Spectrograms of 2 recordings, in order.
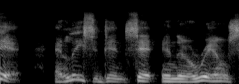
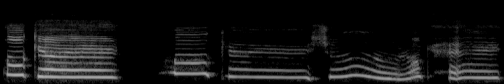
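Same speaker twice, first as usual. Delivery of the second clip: high, drawn-out falsetto; mock dismissive singing-out; Diana impression voice; much slower than usual. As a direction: float each word up high, apart.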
